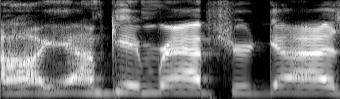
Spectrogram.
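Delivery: very high, loud, cocky show-off bragging voice. Retelling a movie scene, acting out a character getting cocky, mock-cocky voice. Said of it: "he starts like getting cocky".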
